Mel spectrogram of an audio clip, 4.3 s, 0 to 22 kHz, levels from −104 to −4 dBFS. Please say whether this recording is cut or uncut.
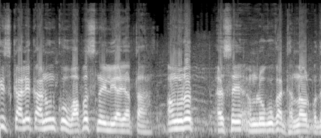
uncut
